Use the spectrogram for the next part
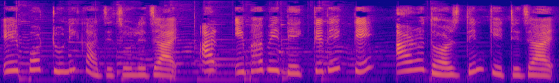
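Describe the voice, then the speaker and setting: A woman's voice: sits high, big pitch swings, measured pace, darkish tone, faint music behind. A woman narrator reading a scripted children's cartoon story.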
